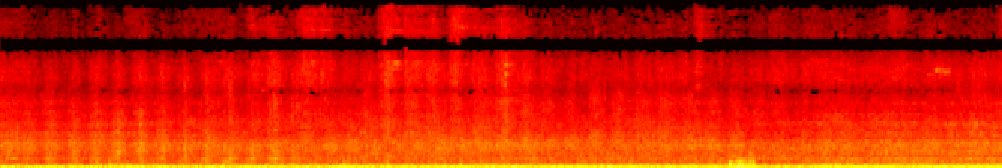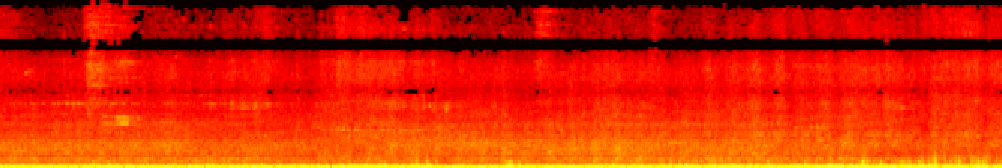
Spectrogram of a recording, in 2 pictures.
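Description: Loaded coal train cars rolling steadily past with a continuous wheel-on-rail rumble, and a few brief, faint wheel squeals.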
